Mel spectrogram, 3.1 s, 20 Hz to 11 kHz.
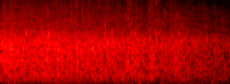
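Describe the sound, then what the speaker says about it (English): A large audience at the 2024 Kavli Prize award ceremony claps in a dense, sustained round of applause that tapers off slightly toward the end. "Give them another round of applause, please."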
